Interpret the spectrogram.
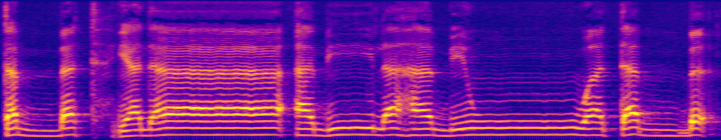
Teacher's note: Some people say it makes more of an echo or a qalqala, some don't, but you need to make sure that you're pronouncing 2 bas at the end of the verse. Tabbat, feel that burst of air.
